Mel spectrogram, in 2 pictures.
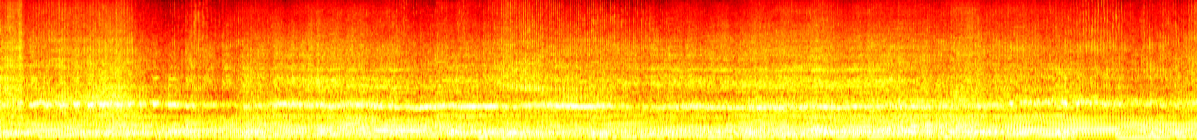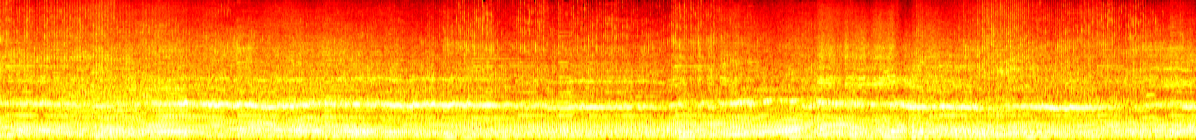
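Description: A motorcycle's rear tyre screeches as it spins on pavement.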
